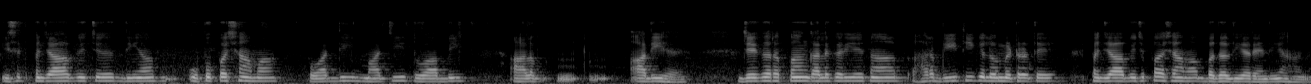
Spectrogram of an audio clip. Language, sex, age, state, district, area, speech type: Punjabi, male, 30-45, Punjab, Rupnagar, rural, spontaneous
